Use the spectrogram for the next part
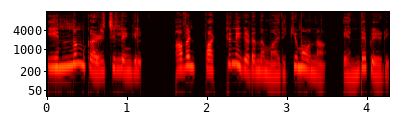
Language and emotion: Malayalam, fearful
